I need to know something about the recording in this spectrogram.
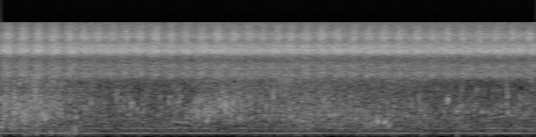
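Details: Cicadas on Badija island, Croatia, in a steady high continuous buzzing hiss that fills the upper range, mixed with the soft wash of sea surf and occasional faint splashing.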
